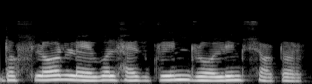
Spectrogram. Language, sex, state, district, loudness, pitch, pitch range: English, female, Arunachal Pradesh, Lower Dibang Valley, -14 LUFS, 195 Hz, 180-200 Hz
